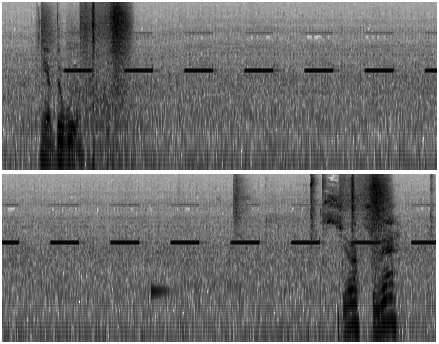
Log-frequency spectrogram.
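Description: A truck's reversing alarm beeps steadily and evenly.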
